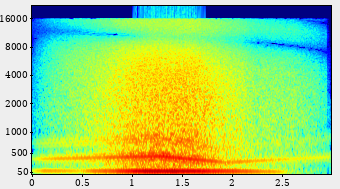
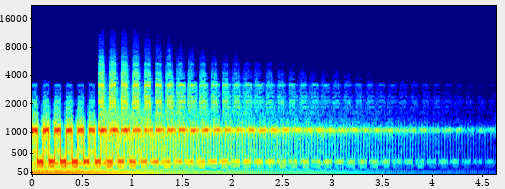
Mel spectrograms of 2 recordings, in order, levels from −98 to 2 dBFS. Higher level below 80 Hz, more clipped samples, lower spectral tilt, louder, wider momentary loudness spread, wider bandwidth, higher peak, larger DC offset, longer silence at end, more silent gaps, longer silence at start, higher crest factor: first, -16 dBFS vs -34 dBFS; first, 1% vs under 0.1%; second, -4 dB/octave vs -7.5 dB/octave; first, -9 LUFS vs -19 LUFS; second, 20 LU vs 23 LU; first, 17 kHz vs 6.2 kHz; first, 0 dBFS vs -6 dBFS; neither; second, 0.05 s vs 1.05 s; neither; about the same, 0.05 s vs 0 s; second, 10 dB vs 16 dB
